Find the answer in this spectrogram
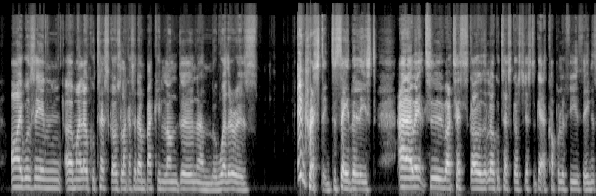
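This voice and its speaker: An ordinary speaking voice from a woman of fairly low pitch, at a moderate pace with fairly even intonation, in a very clean recording with a silent background. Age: middle-aged. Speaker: motivational speaker and livestream host. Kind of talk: live motivational talk to viewers. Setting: livestream. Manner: casual, chatty.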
